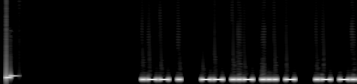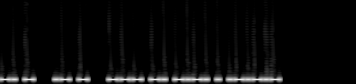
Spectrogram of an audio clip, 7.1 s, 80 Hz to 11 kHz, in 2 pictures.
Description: Morse code, heard as a keyed tone, about 40 wpm, 700 Hz. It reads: WE MUST ACT AT ONCE.
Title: Sentences from Top 1000 Words - Review Part 1 - 40wpm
